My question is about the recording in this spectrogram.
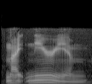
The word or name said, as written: meitnerium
